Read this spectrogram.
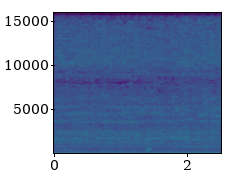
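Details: Suzuki Amenity (same engine as Esteem 1.3) idling just after an oil change done without changing the oil filter: soft, even low hum with no knocks, misses or ticks; runs smoothly and nearly silently.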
